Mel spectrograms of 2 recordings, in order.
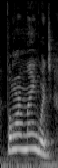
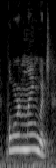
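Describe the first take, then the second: The two takes are said the same way.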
